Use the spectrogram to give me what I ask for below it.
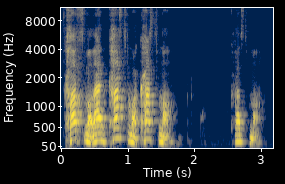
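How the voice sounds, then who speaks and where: A man's voice: a little high, big pitch swings, slow pace, a bit bright. A young man commentating his own mobile football match, frustrated and swearing at his players. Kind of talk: live gameplay commentary.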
